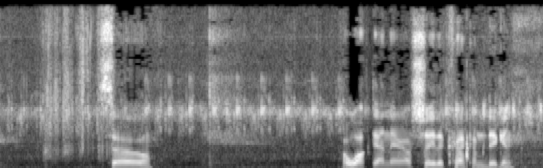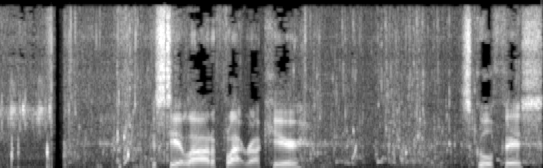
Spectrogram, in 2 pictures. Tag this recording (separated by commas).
Speech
